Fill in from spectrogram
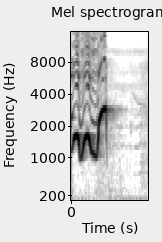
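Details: Black-naped oriole, Aceh: the close of a mellow warbled whistle, two rolling dips and then a quick upward sweep to a held high note.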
